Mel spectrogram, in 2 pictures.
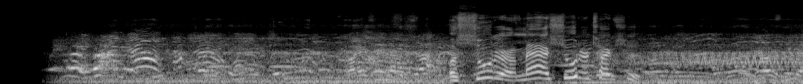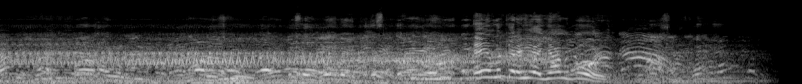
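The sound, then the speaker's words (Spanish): Many people scream, wail and sob at once in a dense, chaotic crowd after a shooting, with bodies lying on the ground, recorded by a witness. Shrill, wavering cries rise over constant loud babble for about fifteen seconds, with a vehicle rumbling beneath. “En el suelo había cuerpos inertes y gente que gritaba o que lloraba. Un testigo grabó ese instante.”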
